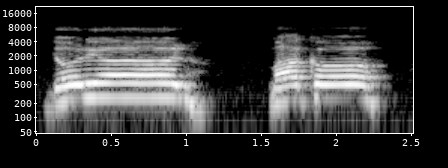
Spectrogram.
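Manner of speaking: loud hollering shout. Standing at a closed door, calling for a character inside: shouting. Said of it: "start shouting Dolian at the door?".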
